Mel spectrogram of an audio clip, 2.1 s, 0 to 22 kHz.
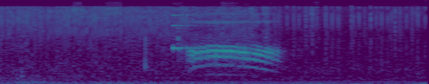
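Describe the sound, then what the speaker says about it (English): A single crow caw in the Sakura Taisen 2 video game, one harsh drawn-out call over a quiet low hum, with no talking. "of course it's crows"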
